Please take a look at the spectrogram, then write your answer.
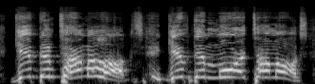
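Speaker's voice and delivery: high, loud whiny mocking voice; mock her eager call for weapons; mocking Clinton. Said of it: "What did Clinton say in Munich?".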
